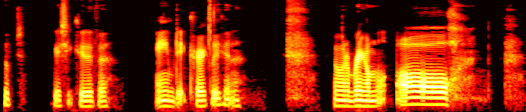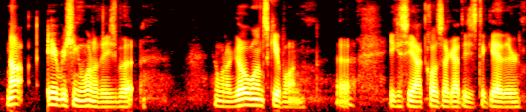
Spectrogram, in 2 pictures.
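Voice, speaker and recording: Low gravelly man muttering through a task. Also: fairly even intonation, normal speed, pauses often, no room sound. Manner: muttering, meandering, talking through each step to viewers. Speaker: live streamer doing a DIY build. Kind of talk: casual chat while working, thinking aloud.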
